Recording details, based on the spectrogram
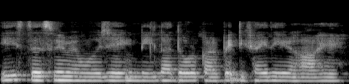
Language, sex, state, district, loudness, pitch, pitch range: Hindi, female, Arunachal Pradesh, Papum Pare, -17 LUFS, 180 Hz, 175-180 Hz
